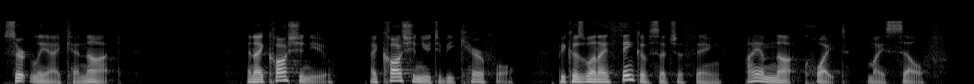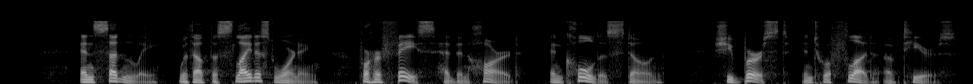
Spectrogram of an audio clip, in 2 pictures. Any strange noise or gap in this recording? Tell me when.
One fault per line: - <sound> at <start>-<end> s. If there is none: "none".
none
